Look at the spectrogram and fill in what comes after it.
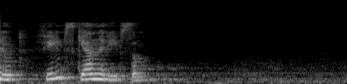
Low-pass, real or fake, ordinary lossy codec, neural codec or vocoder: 7.2 kHz; real; Opus, 64 kbps; none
